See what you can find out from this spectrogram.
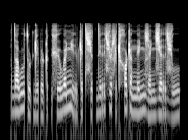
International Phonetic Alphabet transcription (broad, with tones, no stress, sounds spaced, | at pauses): d a˧ w u˧˥ t u˩ ʈ ɖ e˩˧ p ø˩ ʈ | xʲ o˩˧ w œ˧˥ ɲ i˩ r ʈ e˩˧ t ɕ œ˩˧ t d e˧˥ r ɕ ø˥ ɬ ə˧ ʈ x ɔ˧˥ ʈ ə˩˧ n̪ e˧˥ ɲ ɮ ɛ˩˧ ɲ ʑ ɛ˧ r ʑ u˩˧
